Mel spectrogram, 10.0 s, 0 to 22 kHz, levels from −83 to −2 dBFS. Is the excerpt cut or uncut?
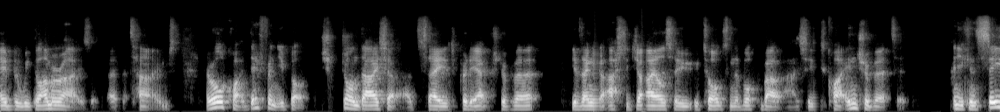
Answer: uncut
